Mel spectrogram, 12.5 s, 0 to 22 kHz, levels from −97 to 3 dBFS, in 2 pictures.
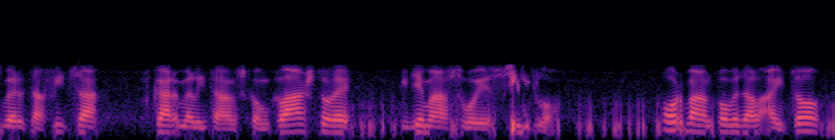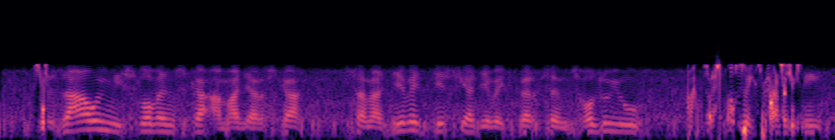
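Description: Throughout, the speech passes through a Codec 2 vocoder. Only pitch, voicing, level and spectral shape survive, rebuilt from sine waves. It sounds buzzy and robotic, band-limited to 250 Hz to 3.4 kHz, which fits the 3.2 kbit/s mode.

Bit errors on digital voice radio strike at 3.77 to 4.03 s, 6.50 to 6.70 s and 11.42 to 12.30 s. Corrupted frames send wrong pitch and level values, so the voice warbles and bleeps into gibberish. The errors run at a few percent. The background room noise rises by about 15 dB near 6.5 s.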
